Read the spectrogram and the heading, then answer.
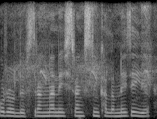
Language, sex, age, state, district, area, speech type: Bodo, female, 18-30, Assam, Baksa, rural, spontaneous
